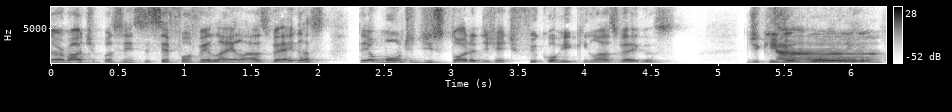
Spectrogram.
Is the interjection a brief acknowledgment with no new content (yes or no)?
yes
